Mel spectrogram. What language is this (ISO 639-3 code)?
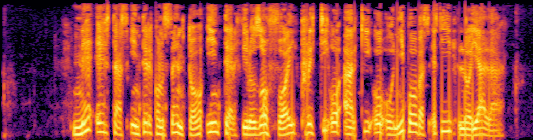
epo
